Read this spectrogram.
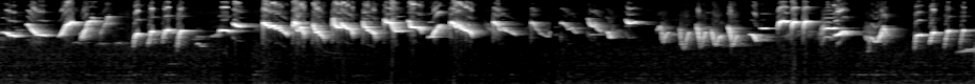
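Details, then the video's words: Continuous white-eye song in a pleci therapy recording: very high, sharp, twittering notes falling and rising in rapid clusters, nearly unbroken, with brief pauses around the midpoint. "Terapi Pleci Cepat Ngalas dan Semakin Gacor"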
